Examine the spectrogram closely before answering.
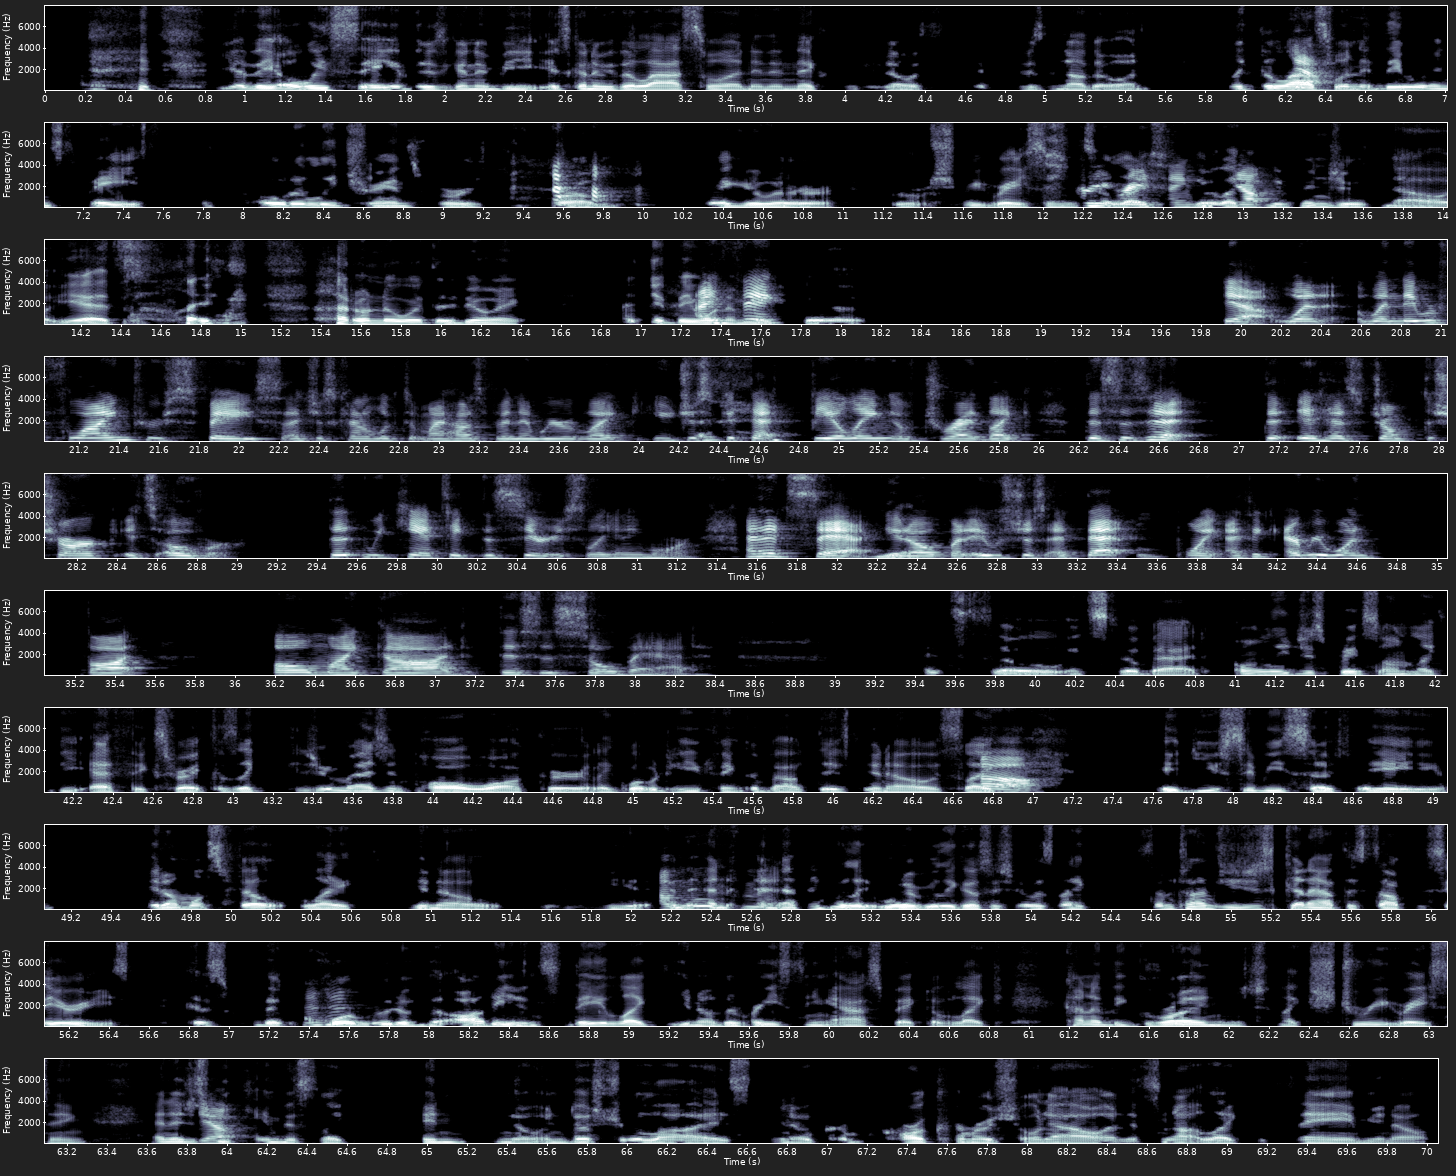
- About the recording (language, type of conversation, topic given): English, unstructured, What are your weekend viewing rituals, from snacks and setup to who you watch with?
- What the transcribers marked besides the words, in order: chuckle; distorted speech; other background noise; laugh; laughing while speaking: "like I don't know"; chuckle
